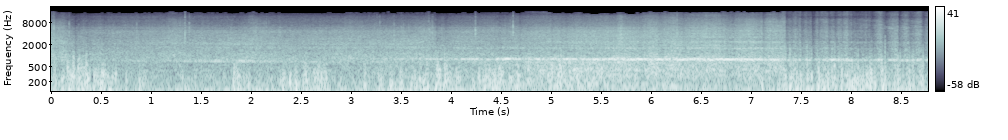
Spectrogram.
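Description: Keihan train running past with a low rumble and a steady high squeal that starts about a second in and grows louder from about four seconds in. The line here is one of steep grades and sharp curves.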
